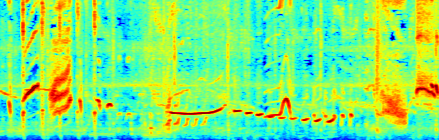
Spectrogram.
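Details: Caged Chinese hwamei giving scattered whistles and harsh notes, then a clear sliding whistle and short bouncing phrases, with a man talking quietly in the background.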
